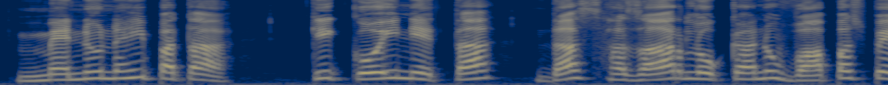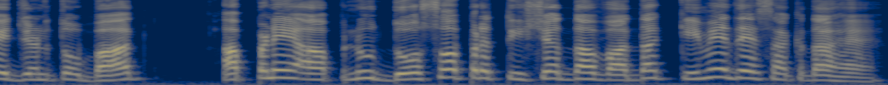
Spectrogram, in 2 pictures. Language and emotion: Punjabi, disgusted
